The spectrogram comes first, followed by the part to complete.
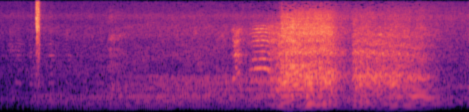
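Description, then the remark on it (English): A car engine rumbles, swelling louder as the vehicle pulls up and then idling steadily, with muffled voices in the background and a brief sharp knock near the start. “It's about time somebody that pulled up and said something.”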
